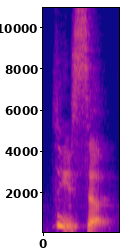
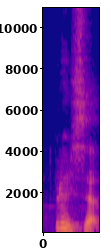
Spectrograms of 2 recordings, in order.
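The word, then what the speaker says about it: 绿色: Lǜsè. Lǜsè, a new color we learned.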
